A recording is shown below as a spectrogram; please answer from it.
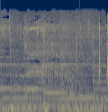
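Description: A horse whinnies near the parking area at Kondaveedu fort, with a short, rough neigh and low steady harmonics heard close by over outdoor background noise.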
